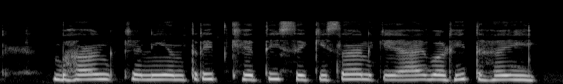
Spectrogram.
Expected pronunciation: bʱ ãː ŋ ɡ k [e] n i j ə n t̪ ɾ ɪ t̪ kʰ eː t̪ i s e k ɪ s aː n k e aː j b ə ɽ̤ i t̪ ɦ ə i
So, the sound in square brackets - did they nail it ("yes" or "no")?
yes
